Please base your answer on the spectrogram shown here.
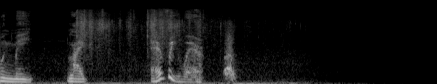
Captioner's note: leaves rustling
